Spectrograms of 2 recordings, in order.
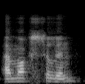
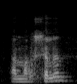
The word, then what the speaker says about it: amoxicillin: You see amoxicillin. How do you pronounce this? Amoxicillin?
